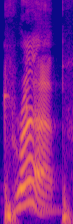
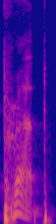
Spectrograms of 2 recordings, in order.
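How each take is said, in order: First: It is said moderately loud. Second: It is said quietly.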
